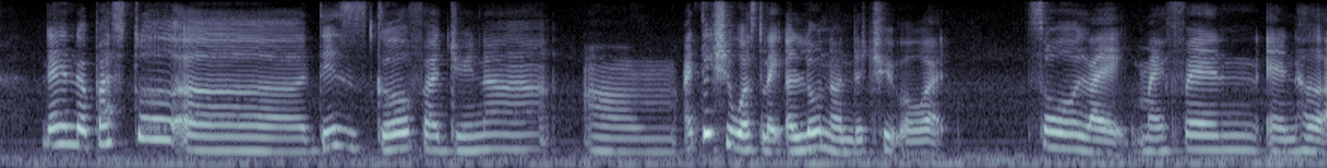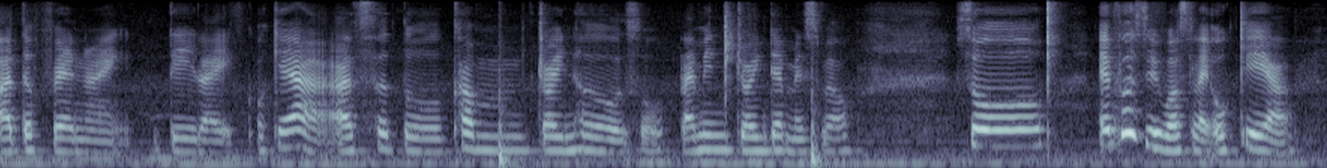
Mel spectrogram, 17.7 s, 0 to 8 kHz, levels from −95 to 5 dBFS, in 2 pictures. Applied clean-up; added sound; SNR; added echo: none; Thump, thud; 10 dB; none.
